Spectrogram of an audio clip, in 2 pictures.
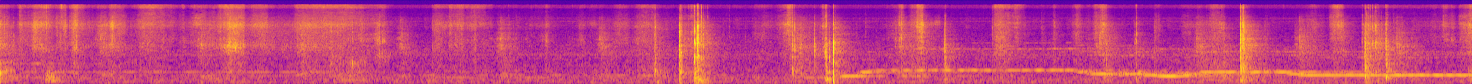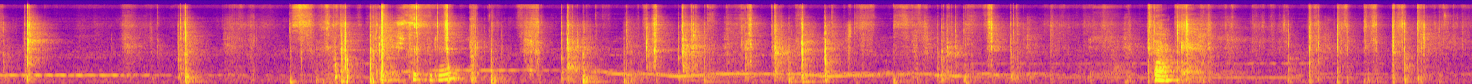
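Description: Tarot cards being shuffled for a partner relationship reading, with repeated crisp snaps and rapid bursts of riffling that grow busier toward the end, over a soft, steady melodic tone in the background.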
